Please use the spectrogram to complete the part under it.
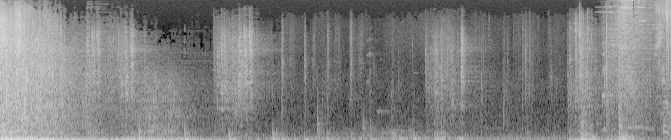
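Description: A Confringo fire spell bursts in Hogwarts Legacy with a heavy close boom that rumbles and fades over several seconds. Scattered thuds follow, then a second, smaller burst near the end.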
